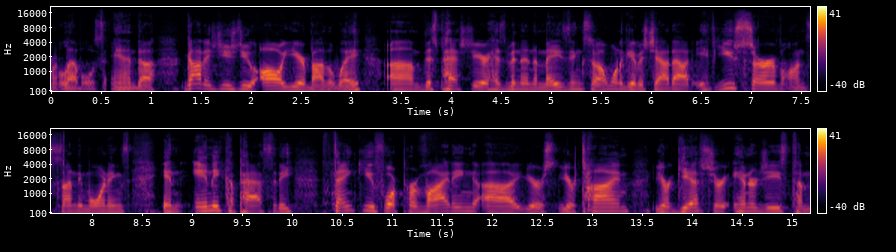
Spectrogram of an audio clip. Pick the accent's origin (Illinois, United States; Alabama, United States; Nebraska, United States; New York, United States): Alabama, United States; moved away; I grew up in Alabama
